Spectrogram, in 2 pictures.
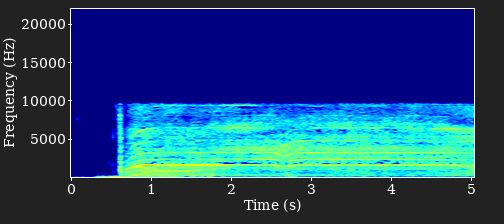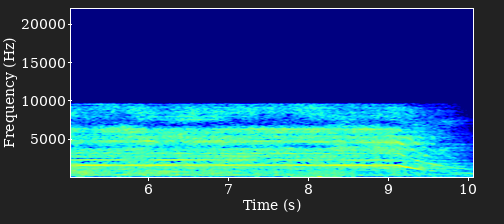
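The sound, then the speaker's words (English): A leaf blower clearing sawdust after sandpaper sanding starts up with a whining rush and holds a loud, steady, harmonic-rich roar with a brief dip. It then winds down with falling pitch near the end. “That was a leaf blower. Sanding with sandpaper and blowing off the sawdust.”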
